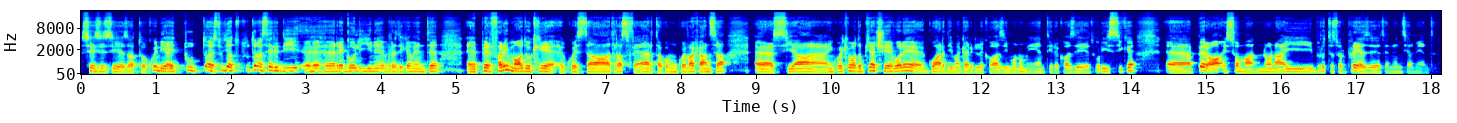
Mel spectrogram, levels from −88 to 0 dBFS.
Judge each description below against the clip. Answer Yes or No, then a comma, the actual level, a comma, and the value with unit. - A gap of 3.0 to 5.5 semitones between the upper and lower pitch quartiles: Yes, average, 3.3 semitones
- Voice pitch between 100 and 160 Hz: Yes, low, 135 Hz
